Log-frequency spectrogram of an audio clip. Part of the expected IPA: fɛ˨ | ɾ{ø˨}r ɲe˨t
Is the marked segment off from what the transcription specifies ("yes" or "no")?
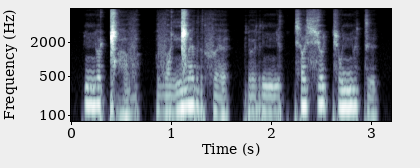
no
